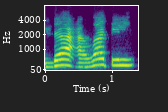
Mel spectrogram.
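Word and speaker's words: دعوةٍ: व मिन दावतिल, इसको दावतिल नहीं पढ़ना, दा, आइन की आवाज को प्रोनाउंस करेंगे, इनहेंस करना, आइन को क्लियर पढ़ेंगे, दावतिल।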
